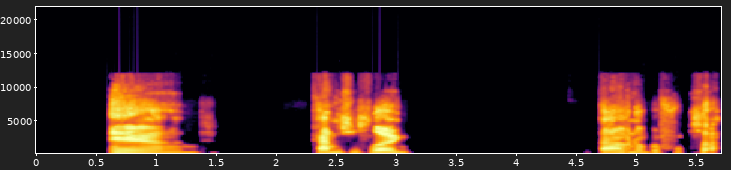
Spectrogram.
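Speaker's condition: Cleft lip and palate; congenital

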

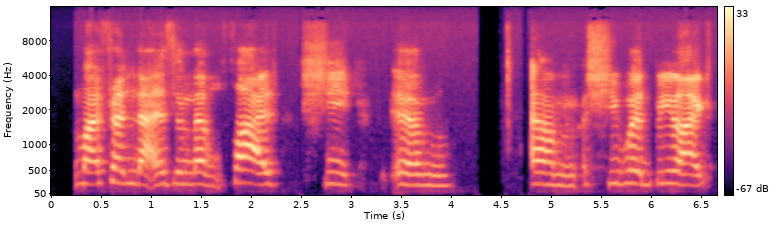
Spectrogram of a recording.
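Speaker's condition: Cerebral palsy; uses wheelchair and crutches to move around

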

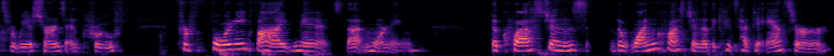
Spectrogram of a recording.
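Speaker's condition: Deafness with cochlear implants

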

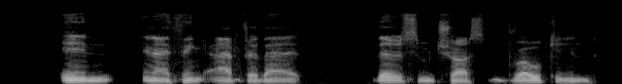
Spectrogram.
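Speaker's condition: Cerebral palsy; tight muscles

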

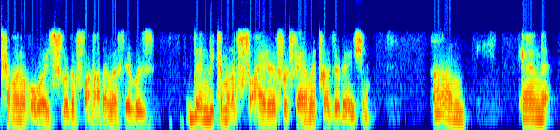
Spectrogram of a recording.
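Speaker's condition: Spasmodic dysphonia; onset at peak of singing career, diagnosed 2 or 3 years after band shut down; voice lost power, grew weaker, lost control, could not hit notes, range shrank high and low

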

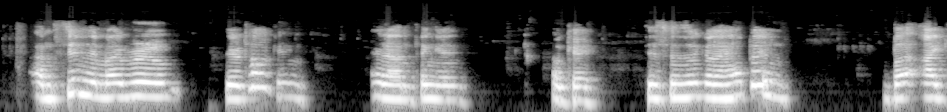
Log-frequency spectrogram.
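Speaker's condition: Cerebral palsy; uses wheelchair, hearing intact

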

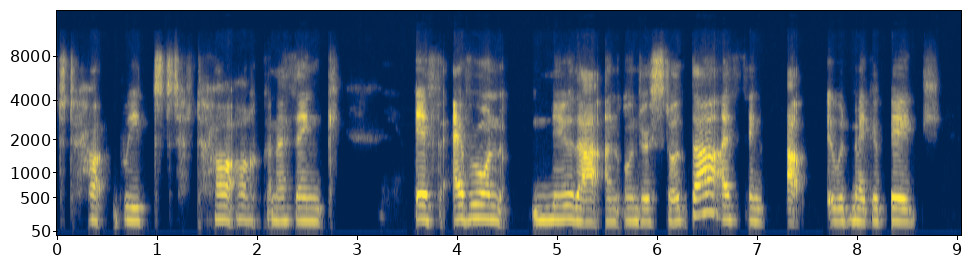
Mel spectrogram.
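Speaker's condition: Stuttering; onset at age 3, inherited from mother who also stutters, more covertly; age 23, in and out of speech therapy, many therapists, not currently attending; more severe than mother's; prolonged sounds, blocks

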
